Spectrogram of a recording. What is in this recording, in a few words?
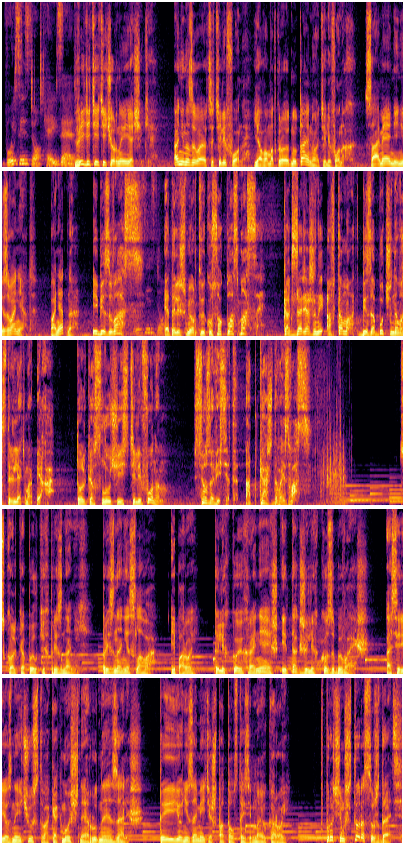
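russian dub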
